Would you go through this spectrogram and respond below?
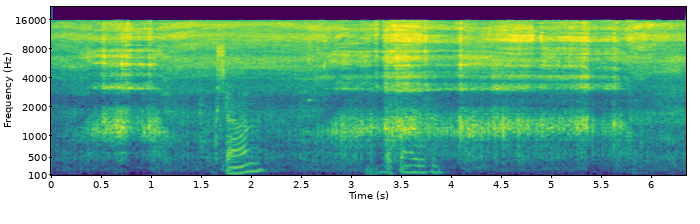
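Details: High-pitched hissing whine of an air-driven dental drill with water spray, sectioning a horizontally impacted lower wisdom tooth during a live surgical extraction demonstration, with brief low voices underneath.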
